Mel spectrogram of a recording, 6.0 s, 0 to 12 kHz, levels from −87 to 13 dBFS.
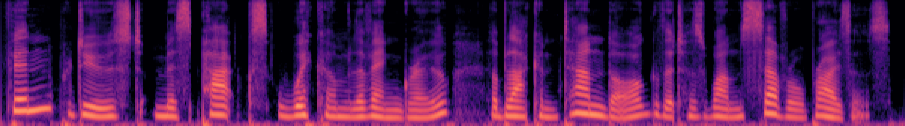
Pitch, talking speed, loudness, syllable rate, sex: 200 Hz, 160 wpm, -19 LUFS, 4.5 syllables/s, female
